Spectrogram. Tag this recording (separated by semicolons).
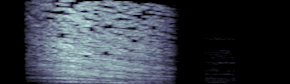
effect; fly-by; flyby; free; future; futuristic; fx; metal; metallic; move; movement; moving; noise; science-fiction; scifi; sf; sfx; sound; sound-design; sounddesign; swoosh; whoosh; zoom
